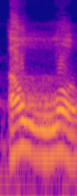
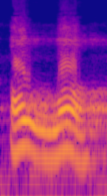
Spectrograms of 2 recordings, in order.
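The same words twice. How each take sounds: First: The opening hamzah sounds thin and light. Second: The opening hamzah sounds thick and heavy. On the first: The speaker calls it right. "hamzahnya kata beliau dibaca tipis" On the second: The speaker calls it wrong. "bukan Allah"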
